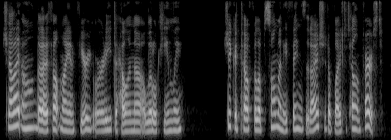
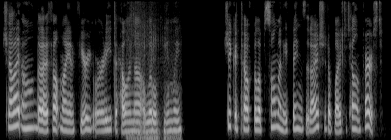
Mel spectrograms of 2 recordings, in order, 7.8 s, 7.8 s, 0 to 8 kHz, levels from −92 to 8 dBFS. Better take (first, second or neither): first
